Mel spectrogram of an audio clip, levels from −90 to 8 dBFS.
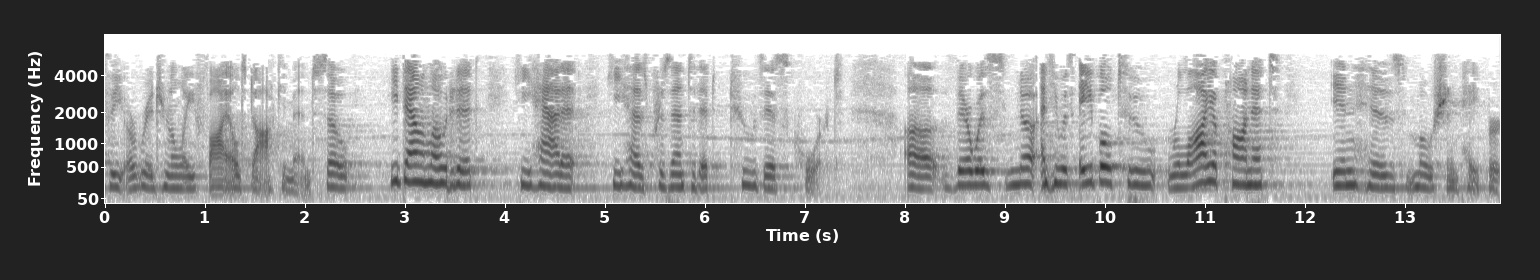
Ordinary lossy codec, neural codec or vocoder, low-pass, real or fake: MP3, 24 kbps; none; 7.2 kHz; real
